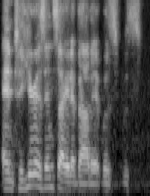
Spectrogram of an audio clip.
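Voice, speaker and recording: A man giving a casual interview as a guest, animated and meandering, often trailing off mid-sentence. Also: medium pitch, a little fast. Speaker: interview guest, fan convention organizer. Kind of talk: casual rambling interview chat.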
